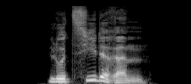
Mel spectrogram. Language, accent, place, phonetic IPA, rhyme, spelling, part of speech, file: German, Germany, Berlin, [luˈt͡siːdəʁəm], -iːdəʁəm, luziderem, adjective, De-luziderem.ogg
- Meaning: strong dative masculine/neuter singular comparative degree of luzid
